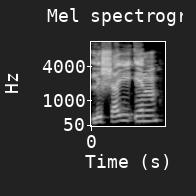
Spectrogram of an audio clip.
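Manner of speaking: लिशाइन said "li-shay-in"; correct silent alif. Shown as a demonstration. Teacher shows how to read it, "shay" with alif silent. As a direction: glide "shay" in लिशाइन, no long "aa". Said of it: "इस तरह पढ़ेंगे".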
